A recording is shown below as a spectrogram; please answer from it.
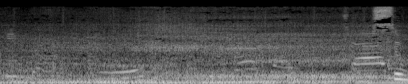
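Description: Steady low outdoor rumble with faint voices in the background; near the end a child's voice starts up close.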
